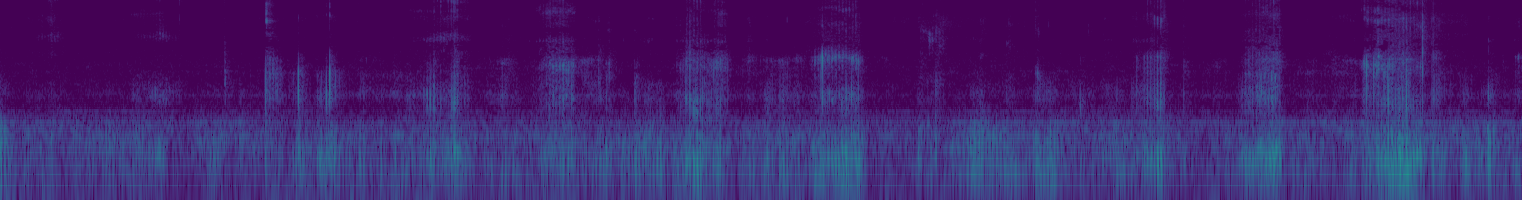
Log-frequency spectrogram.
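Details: Domestic cat purring close up, a continuous low rumble broken into breath cycles, with brief higher snuffles and rustling bursts scattered throughout.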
